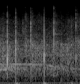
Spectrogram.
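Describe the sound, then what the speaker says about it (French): A studio audience claps briefly in a steady patter of hand claps, moderately loud, at the close of a podcast episode. "Coralie Laperrière, tout le monde, on applaudit."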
